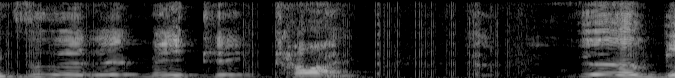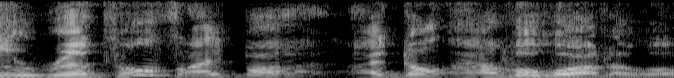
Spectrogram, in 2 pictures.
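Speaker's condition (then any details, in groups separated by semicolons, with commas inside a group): Cerebral palsy; from birth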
